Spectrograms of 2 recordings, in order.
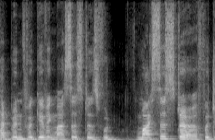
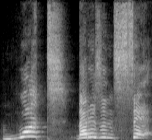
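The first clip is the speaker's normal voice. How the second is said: shocked disbelief; 9 semitones higher, slower than usual. Retold or imitated. Telling a friend's claim about her sister, recreating her shocked reaction. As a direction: throw the pitch way up in shock. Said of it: "And I was just like".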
